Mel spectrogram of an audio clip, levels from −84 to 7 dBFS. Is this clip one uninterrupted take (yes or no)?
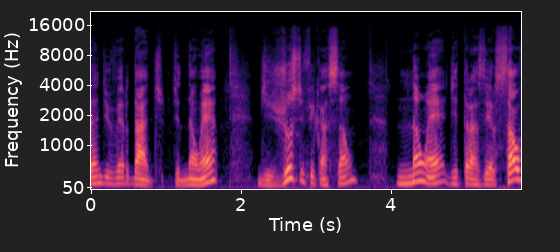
no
